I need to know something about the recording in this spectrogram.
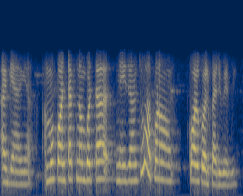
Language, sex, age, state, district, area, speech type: Odia, female, 18-30, Odisha, Balasore, rural, conversation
